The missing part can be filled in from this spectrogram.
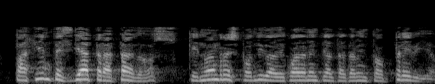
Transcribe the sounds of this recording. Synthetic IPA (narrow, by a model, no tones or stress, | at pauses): paθje̞nt̪e̞zʝat̪ɾat̪aðo̞ske̞noanre̞spo̞nd̪iðoað̞ekwað̞amẽnt̪ealt̪ɾat̪amje̞nt̪o̞pɾeβjo̰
